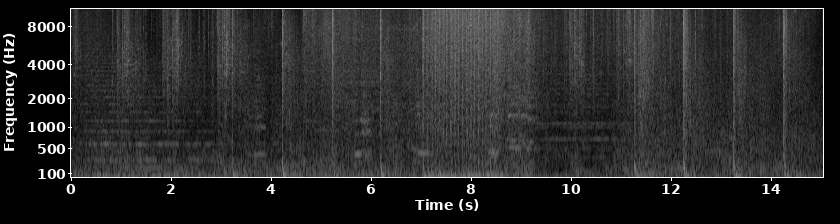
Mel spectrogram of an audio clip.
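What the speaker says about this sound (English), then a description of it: "My own mortar just hit me." Mortar fire and explosions in the video game Helldivers 2, with repeated booms and blasts in a dense, continuous barrage of game combat noise, loudest in the middle, while players talk over it.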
